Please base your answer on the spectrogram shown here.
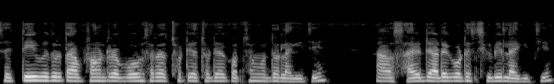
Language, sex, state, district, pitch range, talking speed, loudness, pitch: Odia, male, Odisha, Malkangiri, 155-170 Hz, 185 wpm, -18 LUFS, 165 Hz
